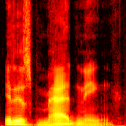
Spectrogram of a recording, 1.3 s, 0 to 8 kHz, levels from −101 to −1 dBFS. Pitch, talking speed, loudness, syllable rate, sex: 85 Hz, 140 wpm, -21 LUFS, 4.6 syllables/s, male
